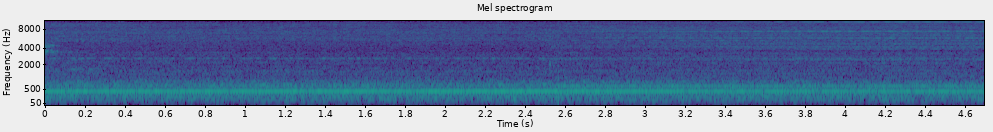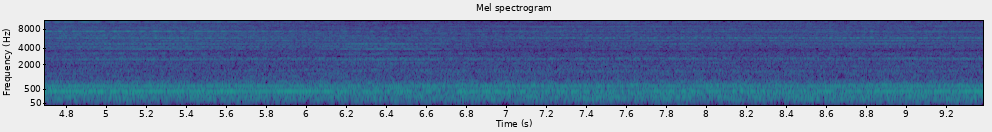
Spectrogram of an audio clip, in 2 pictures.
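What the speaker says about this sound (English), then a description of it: "There you can see where I'm grinding. I got the full width of the stone going there." A grinding stone working the full width of a worn John Deere 4230 axle shaft held in a steady rest, giving a continuous, even machine whine and hum with a steady tonal drone, moderately loud and unbroken.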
